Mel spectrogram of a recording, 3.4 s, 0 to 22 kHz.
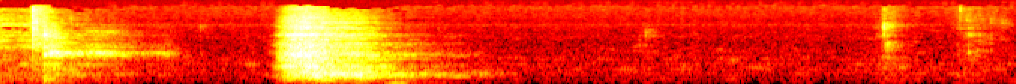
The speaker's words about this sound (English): That's all it takes, guys. Just like 5 slow breaths.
